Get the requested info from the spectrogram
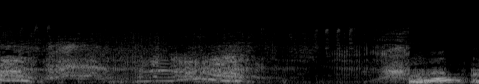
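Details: Lions in a fight, females attacking a male over a mate: deep, throaty roars and growls rise and fall in loud bursts, fading midway before a sharper, louder snarl near the end.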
